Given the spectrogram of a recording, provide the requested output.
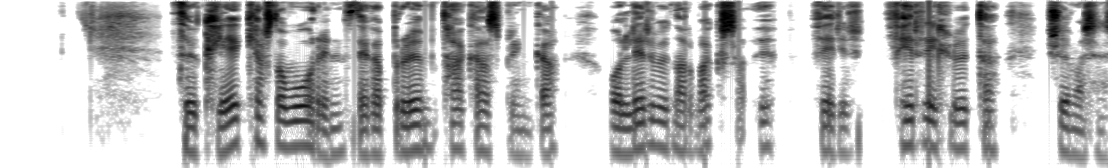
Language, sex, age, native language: Icelandic, male, 40-49, Icelandic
